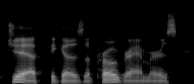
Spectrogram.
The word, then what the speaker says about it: GIF: in the tech sector about how to pronounce is it GIF or GIF? I just learned from one of the podcasts I listen to on the Linux community that it is GIF because the programmers said choosy programmers choose GIF.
